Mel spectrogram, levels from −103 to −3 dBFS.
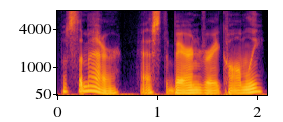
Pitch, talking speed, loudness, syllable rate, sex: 105 Hz, 230 wpm, -19 LUFS, 7.1 syllables/s, male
